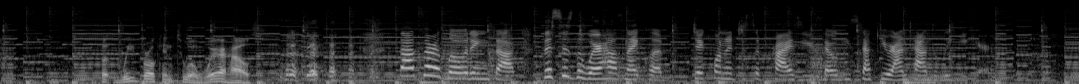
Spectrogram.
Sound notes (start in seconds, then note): 2.6 they laugh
